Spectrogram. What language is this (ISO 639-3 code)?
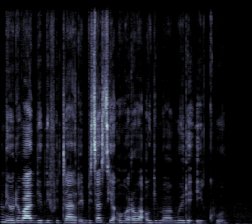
kik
